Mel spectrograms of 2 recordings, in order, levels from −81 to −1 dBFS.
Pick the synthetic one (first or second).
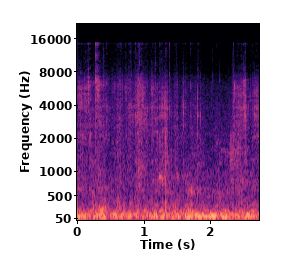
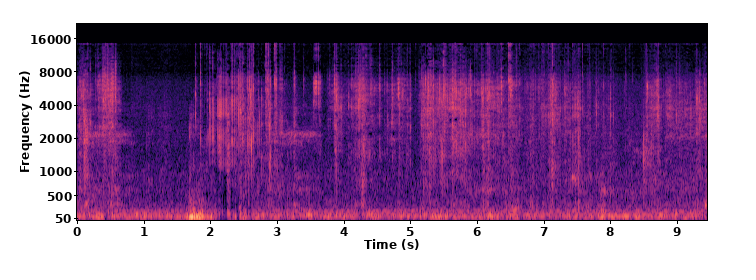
second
